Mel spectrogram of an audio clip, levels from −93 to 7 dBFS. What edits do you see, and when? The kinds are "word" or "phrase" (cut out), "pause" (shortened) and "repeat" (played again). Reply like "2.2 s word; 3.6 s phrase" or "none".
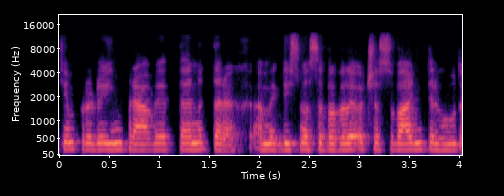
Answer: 1.5 s pause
